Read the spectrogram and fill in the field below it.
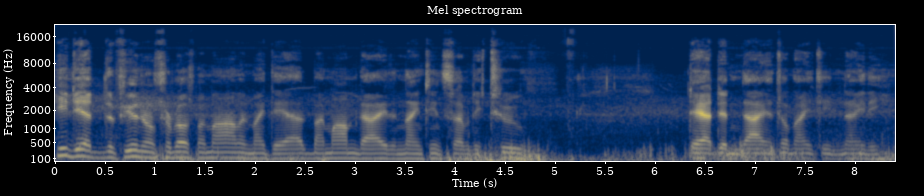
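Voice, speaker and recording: Over noticeable background noise and audible room echo, a man with an American accent speaks at a moderate pace in a fairly low voice with fairly even intonation. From US Midwest, Indiana. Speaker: devotional vlogger. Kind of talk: devotional monologue. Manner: casual, folksy.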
